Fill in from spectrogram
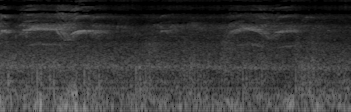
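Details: Common kingfisher on the Zenpukuji River, filmed with a smartphone and clip-on telephoto lens: two thin, high whistled calls with an arched, slightly falling pitch, about three seconds apart, over a steady low rumble of background noise.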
